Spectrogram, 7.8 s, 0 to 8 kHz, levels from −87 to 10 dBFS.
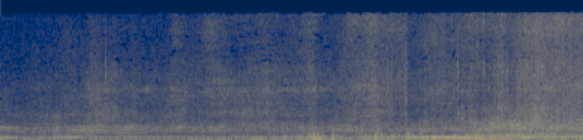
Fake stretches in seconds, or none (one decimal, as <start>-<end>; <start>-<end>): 0.0-1.2; 5.5-7.8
